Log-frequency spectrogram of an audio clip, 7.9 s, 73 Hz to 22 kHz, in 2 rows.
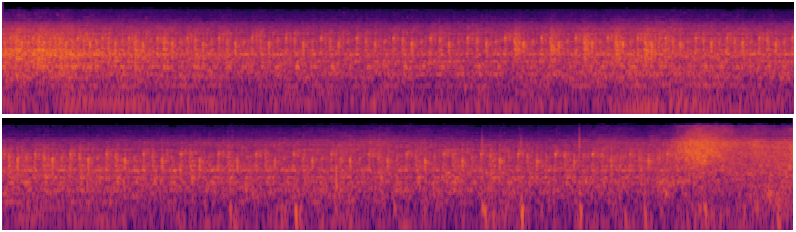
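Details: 2012 Korean-market Hyundai Sonata, 126,800 on the odometer, converted from LPG to petrol and back to LPG, running on gas: at idle there is a busy, uneven ticking and knocking with no steady rhythm. Engine knocking; the owner suspects the timing chain.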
